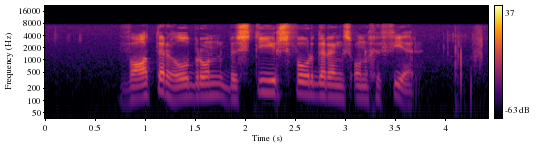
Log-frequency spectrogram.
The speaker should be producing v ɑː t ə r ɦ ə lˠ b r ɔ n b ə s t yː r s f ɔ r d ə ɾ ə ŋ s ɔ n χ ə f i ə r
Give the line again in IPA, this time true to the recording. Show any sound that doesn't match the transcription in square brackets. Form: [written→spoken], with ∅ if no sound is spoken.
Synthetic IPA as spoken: v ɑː t ə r ɦ ə lˠ b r ɔ n b ə s t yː r s f ɔ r d ə ɾ ə ŋ s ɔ n χ ə f i ə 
